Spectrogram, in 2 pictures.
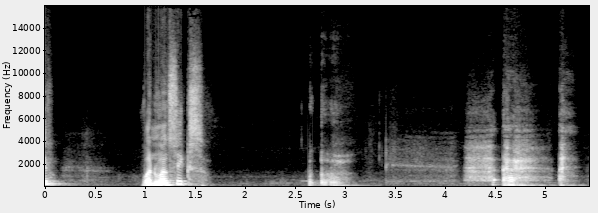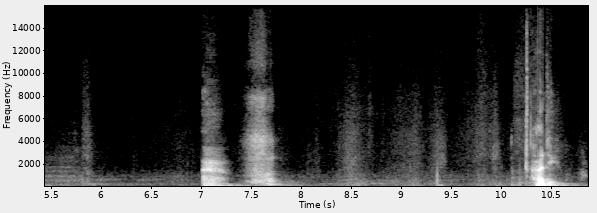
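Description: A middle-aged man talks calmly into a close microphone, in short bursts.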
